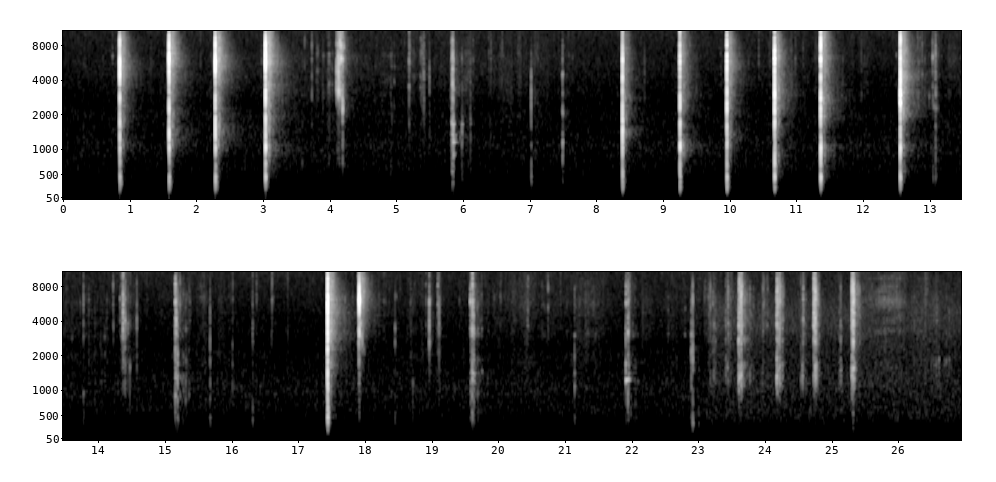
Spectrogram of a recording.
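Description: A series of sharp strikes from a hand tool, in runs of about one blow every three quarters of a second. There are fainter knocks between the runs and a quicker flurry of lighter taps near the end.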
